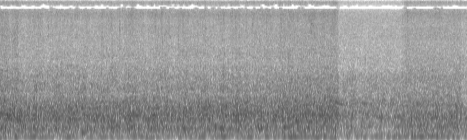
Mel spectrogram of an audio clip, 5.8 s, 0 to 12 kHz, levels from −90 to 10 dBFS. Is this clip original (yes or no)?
yes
